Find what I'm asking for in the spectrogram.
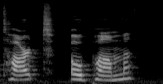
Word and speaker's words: Tarte aux Pommes: T-A-R-T-E, Tarte. Mm-hmm. Space, A-U-X, O, space, pomme, P-O-M-M-E-S. The French have a lot of letters at the ends of words that are not pronounced.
